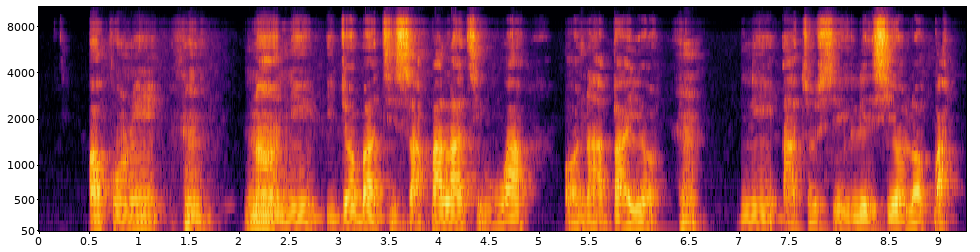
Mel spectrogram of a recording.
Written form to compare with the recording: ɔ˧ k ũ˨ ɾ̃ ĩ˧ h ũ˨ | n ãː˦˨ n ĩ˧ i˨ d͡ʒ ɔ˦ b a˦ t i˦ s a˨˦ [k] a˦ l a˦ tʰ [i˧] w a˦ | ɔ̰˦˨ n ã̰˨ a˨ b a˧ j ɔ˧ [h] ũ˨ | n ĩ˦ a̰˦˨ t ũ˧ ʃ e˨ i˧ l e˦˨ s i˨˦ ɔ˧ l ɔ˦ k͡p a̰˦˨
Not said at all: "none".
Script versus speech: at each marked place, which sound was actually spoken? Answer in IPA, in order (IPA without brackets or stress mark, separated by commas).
k͡p, i˧, h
